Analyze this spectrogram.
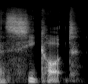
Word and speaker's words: CECOT: In this case, people are being sent to Secot, which is this prison in El Salvador. It's sometimes Can you spell that? Yeah, CECOT. Centro... Secot. Yeah, Secot. Yes. Secot.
